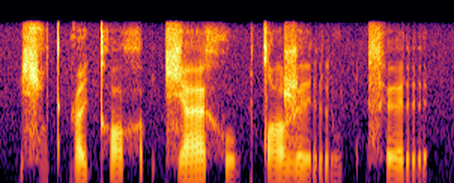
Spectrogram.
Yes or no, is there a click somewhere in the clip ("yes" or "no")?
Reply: no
